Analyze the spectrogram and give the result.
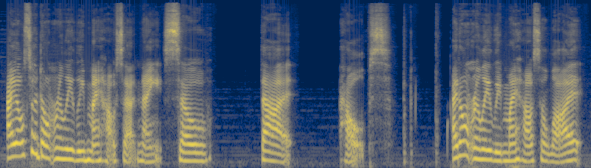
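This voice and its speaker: A woman's voice: mid-range voice, animated, normal speed, a bit bright, no room sound, faint music behind. A woman hosting a casual game livestream, chatting and thinking aloud in a self-deprecating way. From United States. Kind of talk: casual livestream chat and gameplay commentary.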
